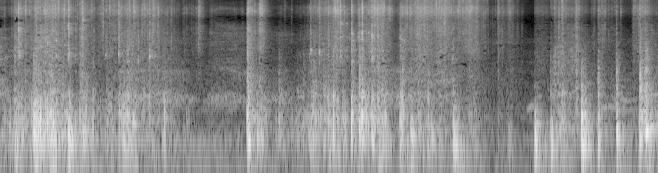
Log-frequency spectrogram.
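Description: Rustling and scraping handling noise with scattered clicks, as the recording device is moved close over a fleece blanket.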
